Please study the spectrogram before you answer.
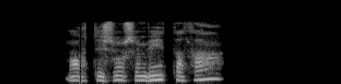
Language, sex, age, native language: Icelandic, female, 30-39, Icelandic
